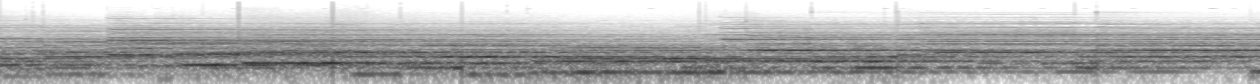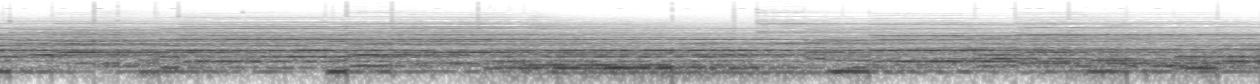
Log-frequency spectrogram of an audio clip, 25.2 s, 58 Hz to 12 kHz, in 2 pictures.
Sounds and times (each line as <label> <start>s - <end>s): guitar 0.0s - 25.2s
